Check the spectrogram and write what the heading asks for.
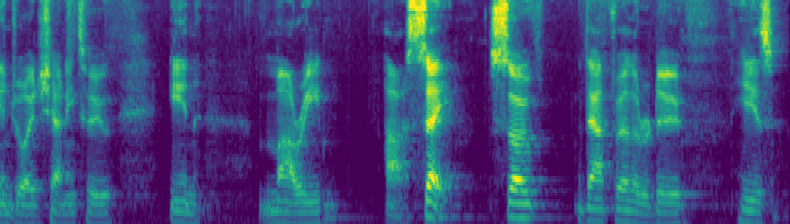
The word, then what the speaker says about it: Arce: This week, I have the pleasure of being joined by Marizelle Arce. Am I pronouncing Arce right? Arce, yeah, perfect. Arce. I was close.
